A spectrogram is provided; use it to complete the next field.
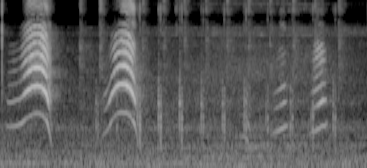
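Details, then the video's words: Ringneck parrot saying "Mithu": two loud arching, nasal syllables early on, then softer, shorter repeats of the same arched note near the end over a low background hum. "Ringneck Parrot Talking Mithu Mithu"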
